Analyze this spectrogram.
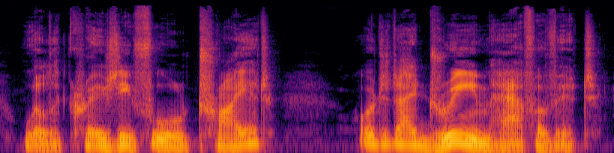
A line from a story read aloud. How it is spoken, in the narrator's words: he muttered to himself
